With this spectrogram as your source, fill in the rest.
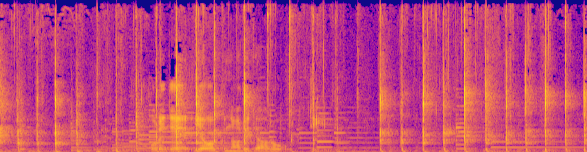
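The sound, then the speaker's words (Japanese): A fork repeatedly jabs into cut chicken thigh meat, producing a steady run of sharp, clicky taps against a plate or board, heard under ongoing talk from a voice. “食べる時のねこのちょっと硬い繊維とかが残らないように気持ちフォークでいつもこうやってカタカタやってます”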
